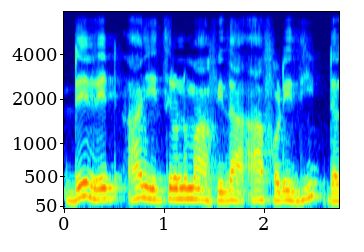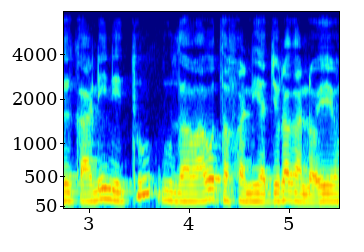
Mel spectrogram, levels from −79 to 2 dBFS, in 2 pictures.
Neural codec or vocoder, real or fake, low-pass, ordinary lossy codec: none; real; 7.2 kHz; Opus, 64 kbps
